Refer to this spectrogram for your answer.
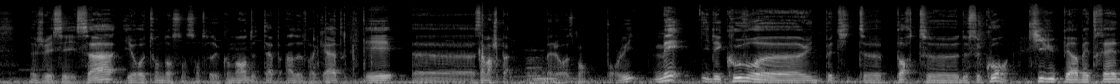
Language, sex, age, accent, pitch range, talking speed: French, male, 40-59, French, 85-105 Hz, 185 wpm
